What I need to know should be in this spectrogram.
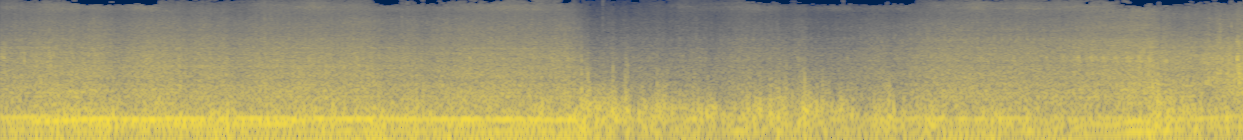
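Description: Water splashes and churns around a Jeep's wheels as it drives through a flooded track.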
